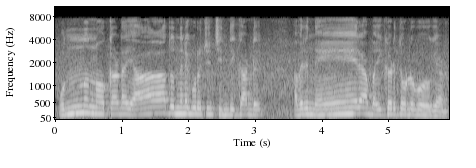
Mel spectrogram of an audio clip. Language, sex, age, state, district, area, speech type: Malayalam, male, 45-60, Kerala, Palakkad, rural, spontaneous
